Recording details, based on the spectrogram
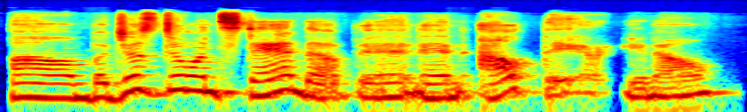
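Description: A woman comedian with a deep, raspy voice, chatting casually as a podcast guest, animated and rambling. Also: slow.

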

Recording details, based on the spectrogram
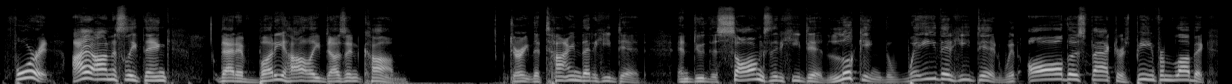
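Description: A man's voice: fairly high pitch, very animated, unhurried, no room sound, clean studio sound. An American man hosting a casual music talk show, enthusiastic and emphatic. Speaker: podcast host.

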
